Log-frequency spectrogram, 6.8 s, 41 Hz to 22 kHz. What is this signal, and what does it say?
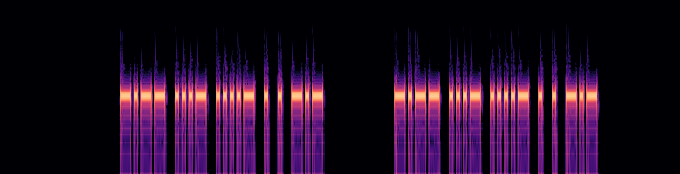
Morse code, heard as a keyed tone, about 36 wpm, 700 Hz. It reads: YV4EEK YV4EEK
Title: DXCC-100 Call Signs - 6 Characters - Repeated 2x - 35wpm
